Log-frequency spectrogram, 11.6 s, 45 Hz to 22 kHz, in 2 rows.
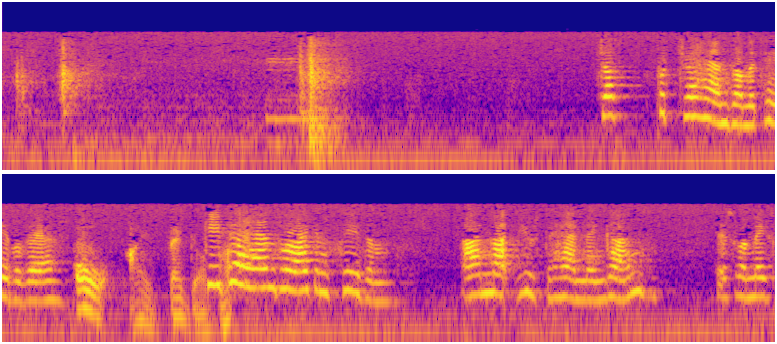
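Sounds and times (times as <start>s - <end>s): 
speech: 2.0s - 2.3s, 4.5s - 11.5s
French doors to a living room opening with clunks: 2.1s - 2.7s.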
